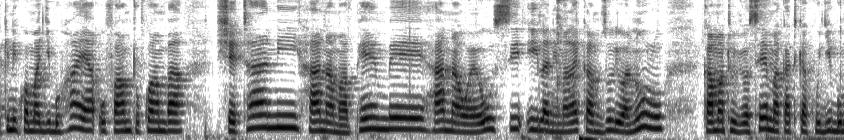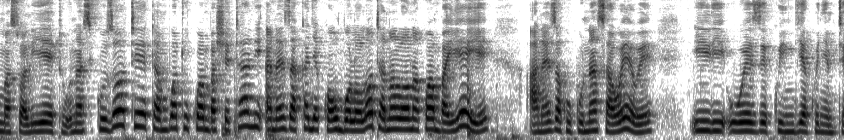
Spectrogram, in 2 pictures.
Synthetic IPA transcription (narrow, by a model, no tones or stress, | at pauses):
lakinikwamaʄiɓuɦajaʔufaham̩tukwamba | ʃɛtanihanamapɛmbɛɦanawɛusiʔilanimalaikam̩zuɾiwanulu | kamatulivjɔsɛmakati̥kakuʄiɓumaswalijɛtunasi̥kuzɔtɛtambuatukwambaʃɛtaniʔanawɛzaːkaʄakwaumbɔlɔlɔtɛanalɔɔnakwambajɛjɛa̰nawɛzakukunasawɛwɛ | iliʔuwɛzɛkuiŋɡiakwɛɲɛm̩t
